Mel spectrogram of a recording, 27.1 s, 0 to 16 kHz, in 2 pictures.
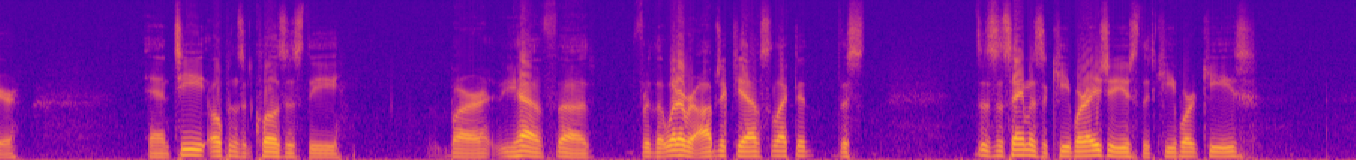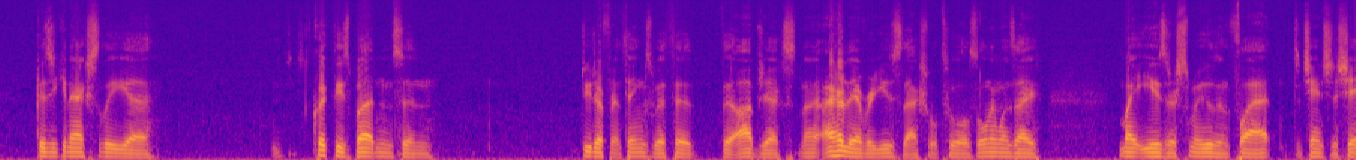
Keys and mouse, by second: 0.0-3.7 drag, 4.1 t, 6.7-8.6 drag.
